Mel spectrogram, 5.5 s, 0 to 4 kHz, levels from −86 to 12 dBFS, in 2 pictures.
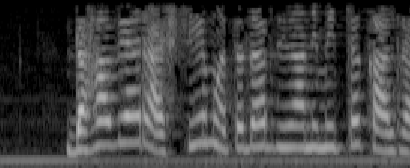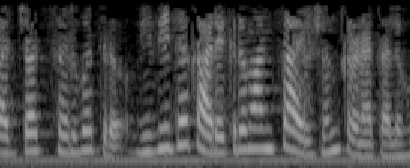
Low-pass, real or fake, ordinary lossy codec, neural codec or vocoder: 3.6 kHz; real; none; none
